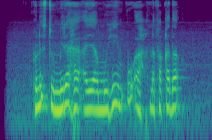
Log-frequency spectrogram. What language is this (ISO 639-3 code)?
som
